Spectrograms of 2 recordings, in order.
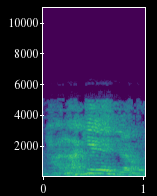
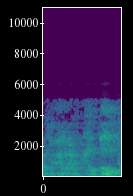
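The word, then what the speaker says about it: ברכאל: 그리고 그 아버지는 바라겔이라고 해, 바라크엘입니다. 바라크엘. 원래 이렇게 히브리 발음을 한다면 하나님이 축복하신다라는 그런 뜻입니다.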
